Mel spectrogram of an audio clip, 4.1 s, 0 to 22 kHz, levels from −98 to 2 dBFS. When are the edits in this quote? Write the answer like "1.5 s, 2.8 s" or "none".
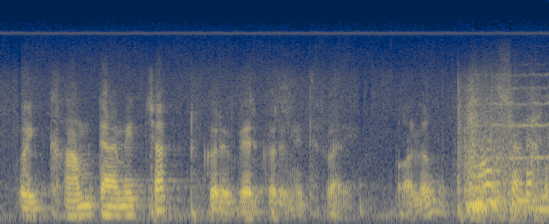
2.8 s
